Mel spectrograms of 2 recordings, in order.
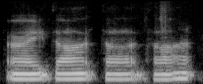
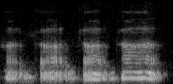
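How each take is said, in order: First: Said in the usual way. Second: Whispered counting. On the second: Shown as a demonstration. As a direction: whisper "Dot, dot" softly under the breath. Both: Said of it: "you're gonna go dot".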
